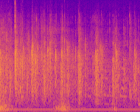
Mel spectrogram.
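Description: Congregation applauding in church: faint, steady clapping from a group, soft and continuous over a low background hum.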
